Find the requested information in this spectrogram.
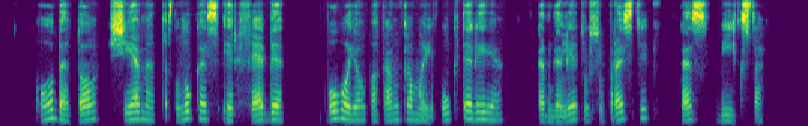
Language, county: Lithuanian, Telšiai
